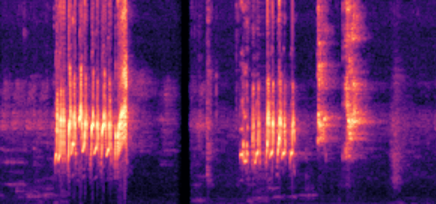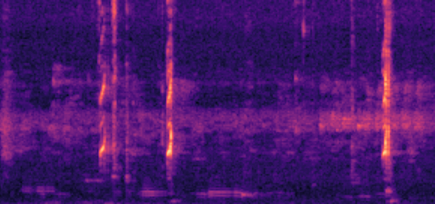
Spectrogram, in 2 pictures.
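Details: Scaly-breasted munia giving vigorous 'nyerecet' chatter to tutor and prompt other birds: harsh buzzy rattling bursts early on, then scattered short scratchy notes and high chips.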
